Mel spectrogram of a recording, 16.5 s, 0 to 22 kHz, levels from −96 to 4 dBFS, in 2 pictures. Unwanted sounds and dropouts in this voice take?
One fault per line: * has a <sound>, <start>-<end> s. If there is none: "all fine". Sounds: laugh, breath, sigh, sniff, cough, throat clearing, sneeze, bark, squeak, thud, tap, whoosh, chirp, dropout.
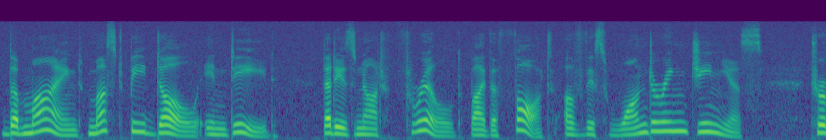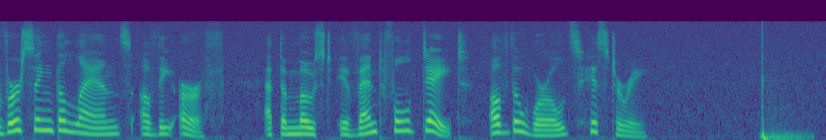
* has a thud, 15.8-16.4 s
